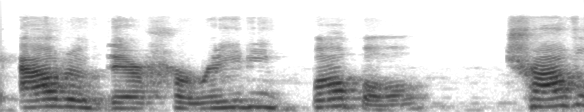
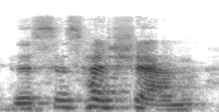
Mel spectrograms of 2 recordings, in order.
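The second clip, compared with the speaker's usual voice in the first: ordinary talk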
